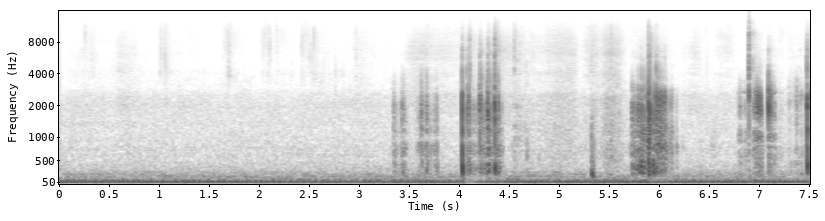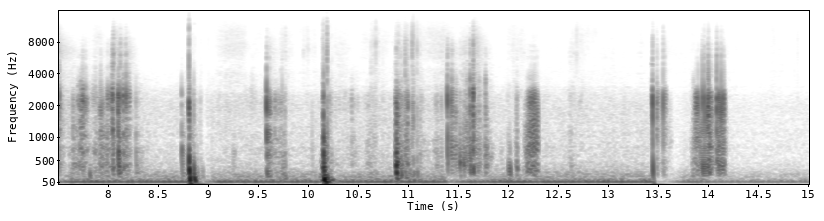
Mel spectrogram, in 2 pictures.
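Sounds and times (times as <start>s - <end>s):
steady low hum: 0.0s - 15.0s
squishy toy crackling and crinkling: 0.1s - 4.8s.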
